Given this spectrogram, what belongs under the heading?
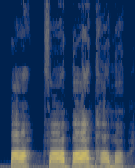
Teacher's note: और पा, फा, बा, भा, मा, इसमें क्या हो रहा है, पा का उच्चारण में क्या हो रहा है, हमारे होठ लग रहे हैं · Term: ओष्ठ्य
